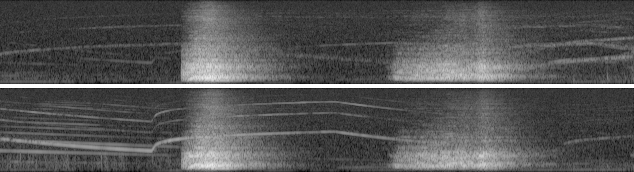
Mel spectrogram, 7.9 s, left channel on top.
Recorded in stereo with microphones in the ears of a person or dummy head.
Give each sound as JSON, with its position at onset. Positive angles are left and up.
{"t": 2.3, "sound": "a zipper", "side_deg": 55, "distance_m": 1.0}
